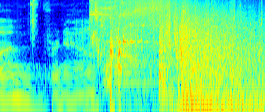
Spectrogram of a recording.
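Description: A bomb explodes with a loud boom.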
